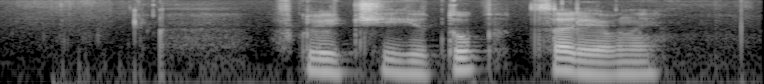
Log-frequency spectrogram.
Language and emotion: Russian, neutral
